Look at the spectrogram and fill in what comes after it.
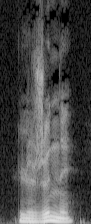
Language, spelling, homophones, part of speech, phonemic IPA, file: French, genêt, genet, noun, /ʒə.nɛ/, Fr-genêt.ogg
- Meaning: broom (shrub), a plant in the genus Genista and related plant genera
